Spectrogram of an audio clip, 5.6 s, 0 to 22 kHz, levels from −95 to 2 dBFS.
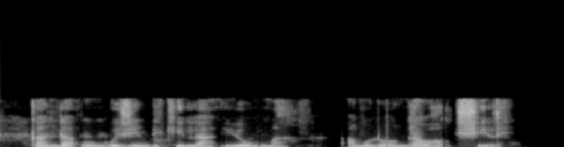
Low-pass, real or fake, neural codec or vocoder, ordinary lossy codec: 7.2 kHz; fake; codec, 16 kHz, 4 kbps, FunCodec, trained on LibriTTS, 50 frames a second; MP3, 64 kbps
